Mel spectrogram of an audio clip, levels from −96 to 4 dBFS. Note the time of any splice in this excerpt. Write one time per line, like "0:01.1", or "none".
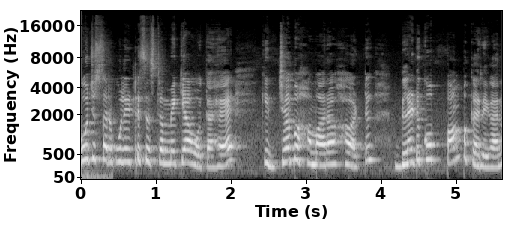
none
